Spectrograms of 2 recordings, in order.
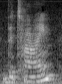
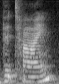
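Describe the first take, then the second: The two takes are said the same way.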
